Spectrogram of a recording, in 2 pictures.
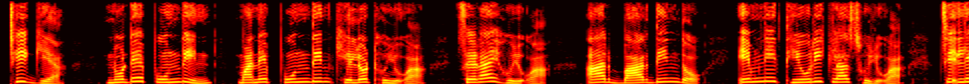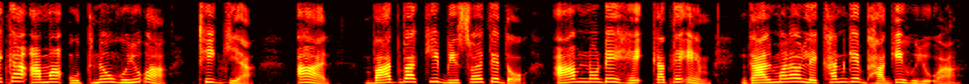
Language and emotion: Santali, neutral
